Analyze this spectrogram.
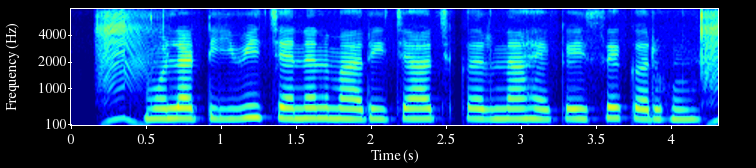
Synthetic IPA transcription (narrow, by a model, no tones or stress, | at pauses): moːlaʈiːʋit͡ʃɛːnəlmãɾit͡ʃaːɾd͡ʒkɐɾnaɦɛkɐɪsekəɾɦũː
